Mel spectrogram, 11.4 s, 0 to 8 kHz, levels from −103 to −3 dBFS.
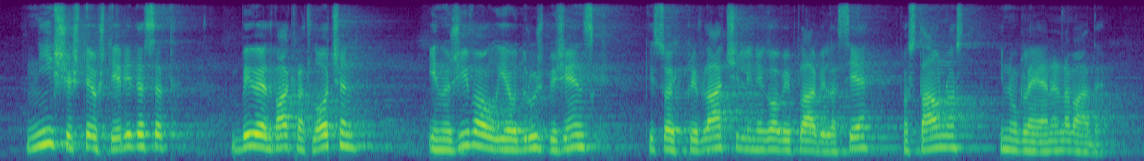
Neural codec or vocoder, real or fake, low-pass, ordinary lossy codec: none; real; 7.2 kHz; none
